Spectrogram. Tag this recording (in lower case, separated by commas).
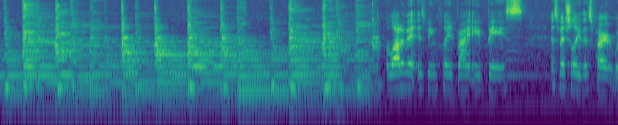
guitar, musical instrument, plucked string instrument, music, strum, speech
